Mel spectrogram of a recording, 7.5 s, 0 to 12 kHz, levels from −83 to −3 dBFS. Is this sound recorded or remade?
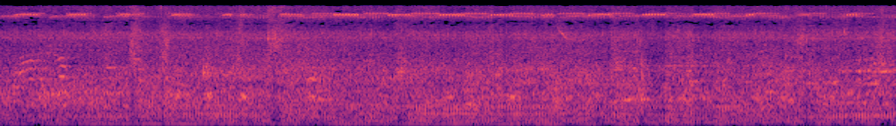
recorded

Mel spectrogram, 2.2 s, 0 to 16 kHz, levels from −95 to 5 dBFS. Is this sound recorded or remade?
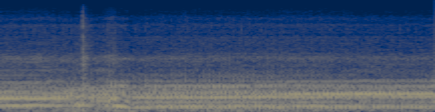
remade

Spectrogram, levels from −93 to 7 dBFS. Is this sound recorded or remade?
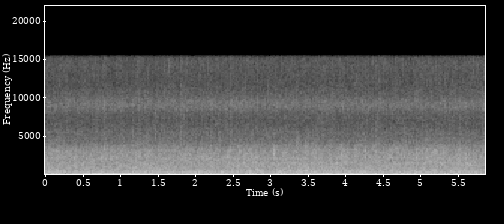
recorded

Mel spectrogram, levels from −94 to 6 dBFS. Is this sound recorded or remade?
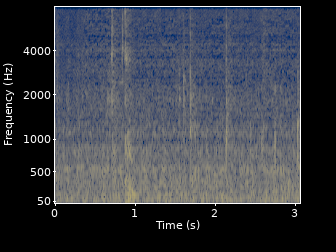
remade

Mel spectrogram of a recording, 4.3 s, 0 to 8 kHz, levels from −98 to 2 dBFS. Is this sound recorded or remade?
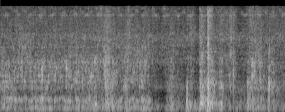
remade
